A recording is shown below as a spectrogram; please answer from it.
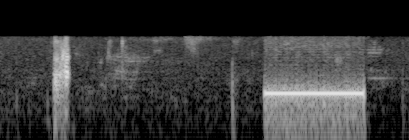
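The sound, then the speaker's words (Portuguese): Telephone tones as a caller to a bank's card service line is transferred: a brief noisy burst, a few faint clicks, then one steady pure tone lasting about a second. “O Banco Macho agradece o contato, sua ligação está sendo transferida.”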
